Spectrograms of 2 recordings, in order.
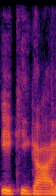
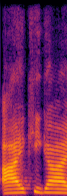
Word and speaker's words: ikigai: also checked out the audiobook the author says eeky guy but other people have a different pronunciation so yes we're going to go guy if you say iy guy you're still welcome to listen and we would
